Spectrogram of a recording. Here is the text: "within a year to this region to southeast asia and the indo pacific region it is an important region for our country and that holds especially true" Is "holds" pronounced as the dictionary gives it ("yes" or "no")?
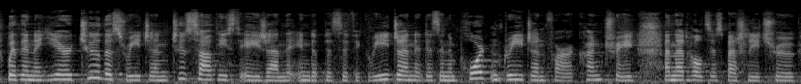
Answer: yes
